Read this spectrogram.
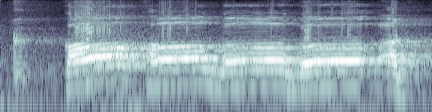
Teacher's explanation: કંઠમાંથી બોલાય છે, એટલે આને કહી છીએ આપણે કંઠ્ય.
